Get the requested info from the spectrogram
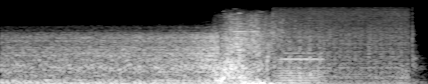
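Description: Trailer sound design: a steady low drone laced with noise, swelling to its loudest a little past a second in, then cutting off abruptly at the end.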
